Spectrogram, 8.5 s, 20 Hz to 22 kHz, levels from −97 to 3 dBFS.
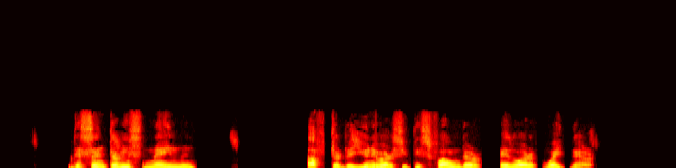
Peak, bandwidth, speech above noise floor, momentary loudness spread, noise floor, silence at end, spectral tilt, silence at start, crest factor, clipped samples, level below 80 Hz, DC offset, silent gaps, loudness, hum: -4 dBFS; 7.6 kHz; over 68 dB; 14 LU; under -90 dBFS; 1.05 s; -7 dB/octave; 0.85 s; 20 dB; under 0.1%; -74 dBFS; under 0.1%; 2.46-2.87 s, 3.00-3.84 s, 4.07-4.14 s, 6.03-6.25 s, 6.73-6.77 s, 7.06-7.12 s; -23 LUFS; none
